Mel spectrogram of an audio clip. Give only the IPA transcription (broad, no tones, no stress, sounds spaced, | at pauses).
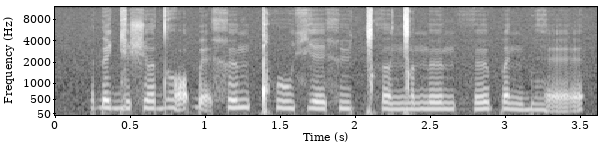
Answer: ɗ ɛ ɟ e ʃ əː dʱ ɔ̰ ɓ ɛ̰ x ø ŋ ǃʰ uː ç eː x y ǀʰ əː ŋ͡ǀ ə ŋ øː ŋ h ø p ɛ ŋ bʱ ɛ̰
